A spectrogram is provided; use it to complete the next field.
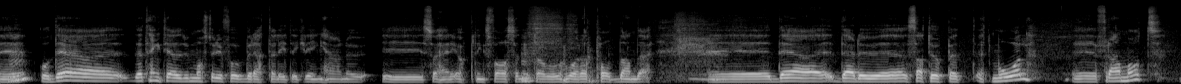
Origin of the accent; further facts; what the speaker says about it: Hällefors, Örebro County, Sweden; född och uppvuxen här i Hällefors kommun, också 33, fyller 34 i år då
